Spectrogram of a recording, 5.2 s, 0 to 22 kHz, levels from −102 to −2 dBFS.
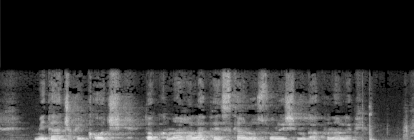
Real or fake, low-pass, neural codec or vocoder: real; 10.8 kHz; none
